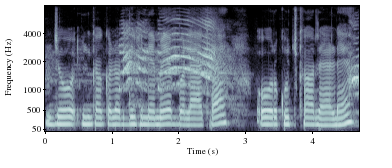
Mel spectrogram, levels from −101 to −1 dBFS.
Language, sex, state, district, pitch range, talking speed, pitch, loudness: Hindi, male, Uttar Pradesh, Saharanpur, 160-170 Hz, 150 wpm, 165 Hz, -18 LUFS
